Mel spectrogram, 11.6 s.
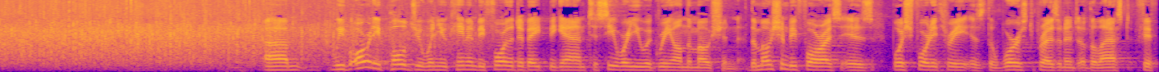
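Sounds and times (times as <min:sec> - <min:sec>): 
audience applause: 0:00.0 - 0:04.9
speech: 0:02.6 - 0:11.5.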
